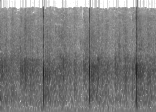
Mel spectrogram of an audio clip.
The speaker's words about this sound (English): Everybody say, in Jesus' name, would you just clap your hands to Jesus? Thank you, Lord.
